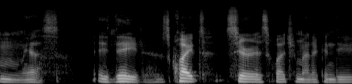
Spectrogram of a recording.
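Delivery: put-on strong Scottish accent, narrator-style delivery. Speaker imagines how Mister Snowflake would present the story: Mister Snowflake impression. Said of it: "how mister Snowflake would present it like".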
